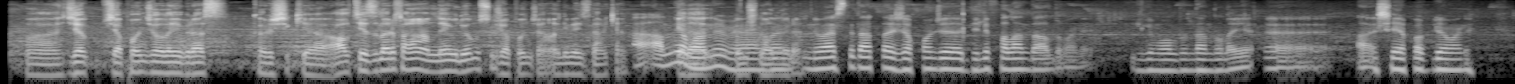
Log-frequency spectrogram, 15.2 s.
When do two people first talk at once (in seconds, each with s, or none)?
6.8 s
